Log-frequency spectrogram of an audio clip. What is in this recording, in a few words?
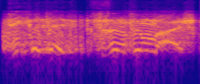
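damaged water, mood med, Turkish; War Thunder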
